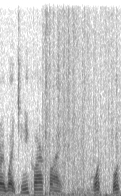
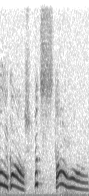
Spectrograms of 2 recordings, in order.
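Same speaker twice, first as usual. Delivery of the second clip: voice raised very high and bright; 5 dB louder than usual. Urged by the other speaker to give it a go, the speaker does a Mickey Mouse voice. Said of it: "you're the one that can do the impression".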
